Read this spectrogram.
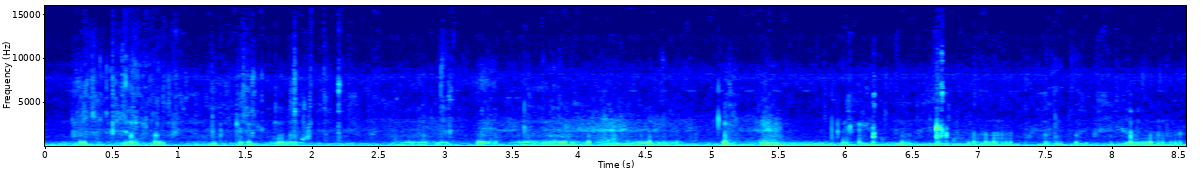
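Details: Orange tabby cat eating snacks on a farm; steady low rumbling purr under soft chewing clicks and crunches, with faint background noise throughout.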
